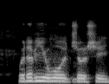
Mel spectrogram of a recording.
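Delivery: put-on deep British man voice. Retelling what George said to Joshie, in George's deep burly British voice. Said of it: "You sound like a fucking host of".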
